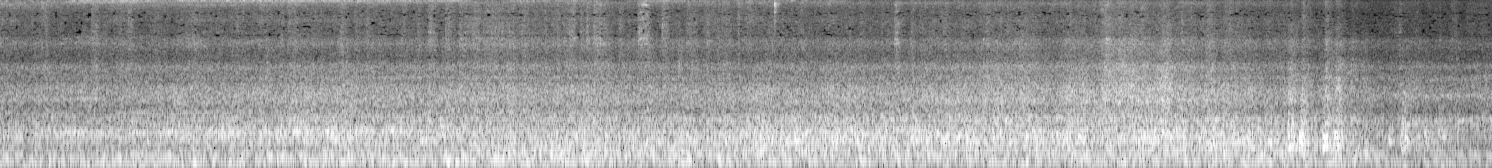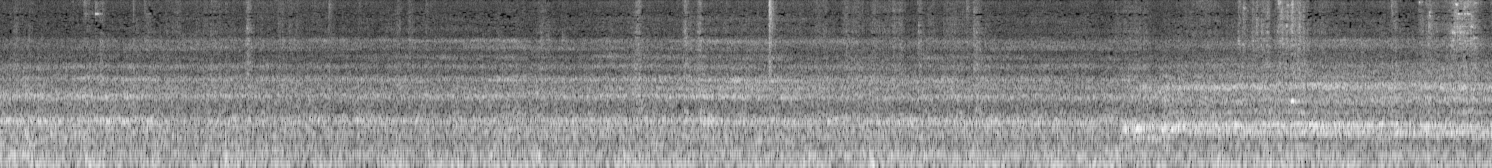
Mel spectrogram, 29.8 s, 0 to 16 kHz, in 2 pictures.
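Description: Running noise inside an E231-series electric commuter train car at speed: the rumble of wheels on rail and the car's running gear. About 13 seconds in it drops a little quieter and smoother, and near the end a steady higher tone comes in over the rumble.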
